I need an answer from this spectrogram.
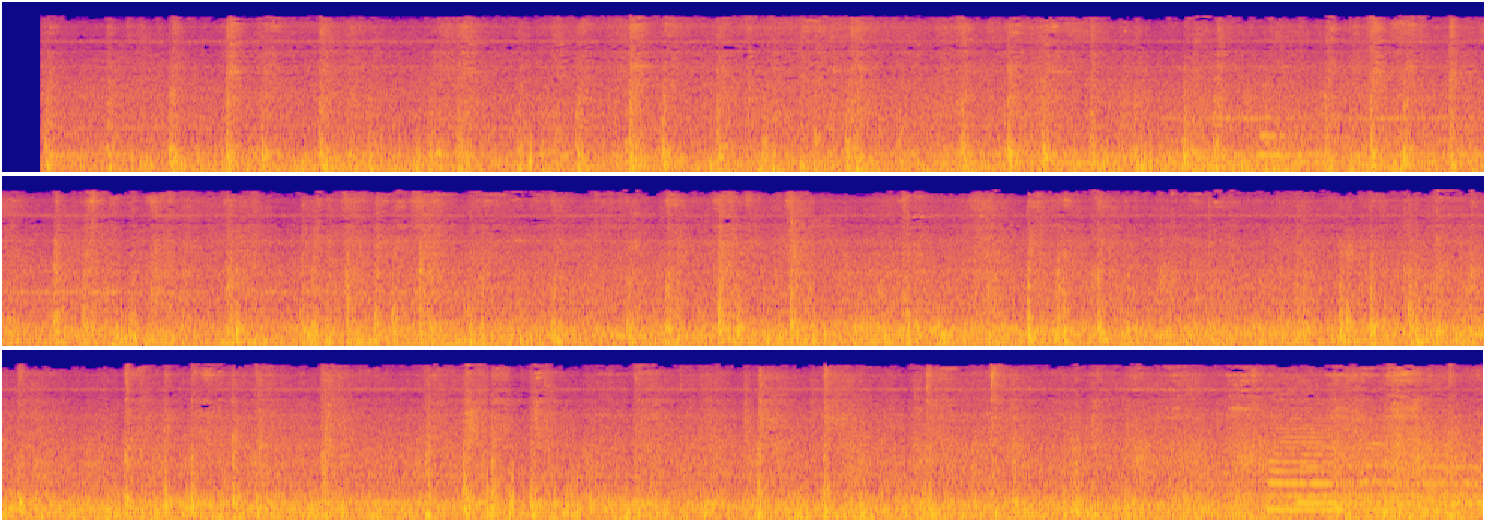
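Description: Train running on the rails, a steady rumble with wheels clicking rapidly over rail joints. A short pitched tone sounds briefly near the end, likely the train's horn.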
